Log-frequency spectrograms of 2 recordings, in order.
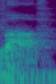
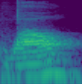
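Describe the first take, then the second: First: It begins with a V sound. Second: It begins with a W sound. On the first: This is the later pronunciation. "calling it Vav and using a V sound" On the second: This is the ancient pronunciation. "in ancient times, was pronounced um, wow, like a W"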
